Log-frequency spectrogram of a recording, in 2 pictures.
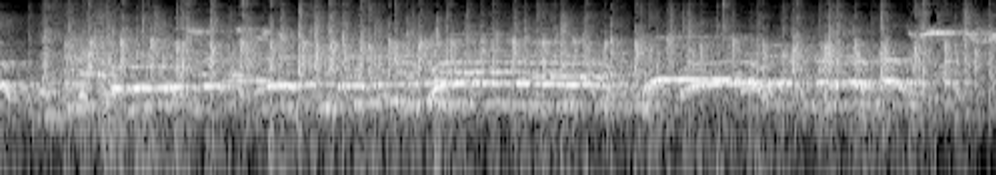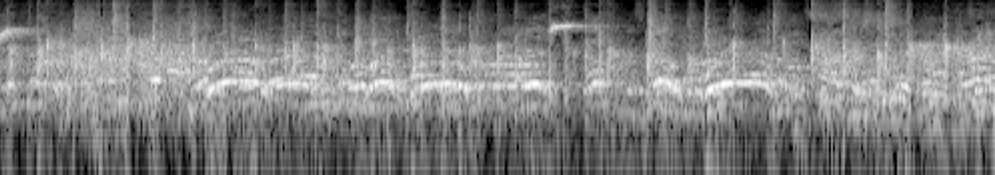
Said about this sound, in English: Cheer on. People cheer on. Cheer on.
